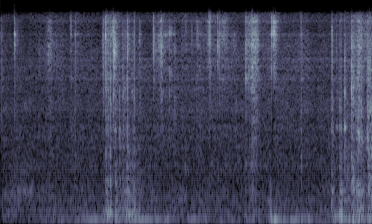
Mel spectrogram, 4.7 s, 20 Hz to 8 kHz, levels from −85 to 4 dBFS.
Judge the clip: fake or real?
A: fake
